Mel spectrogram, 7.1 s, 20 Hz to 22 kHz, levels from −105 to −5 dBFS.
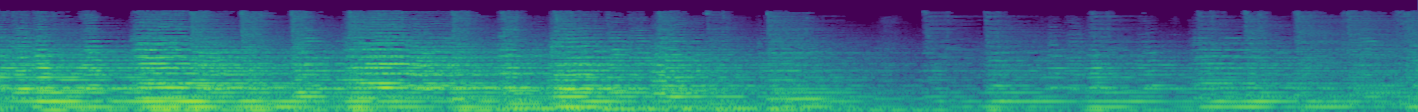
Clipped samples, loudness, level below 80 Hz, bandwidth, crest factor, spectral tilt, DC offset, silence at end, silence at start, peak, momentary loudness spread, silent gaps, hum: under 0.1%; -26 LUFS; -40 dBFS; 15.5 kHz; 18 dB; -5.5 dB/octave; under 0.1%; 0 s; 0 s; -8 dBFS; 15 LU; none; none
